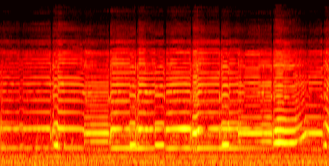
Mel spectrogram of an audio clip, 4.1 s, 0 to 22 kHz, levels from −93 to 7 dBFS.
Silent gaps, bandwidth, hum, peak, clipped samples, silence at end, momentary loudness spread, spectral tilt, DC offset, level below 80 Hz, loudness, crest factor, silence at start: none; 13 kHz; none; -8 dBFS; under 0.1%; 0 s; 7 LU; -4 dB/octave; under 0.1%; -44 dBFS; -22 LUFS; 16 dB; 0 s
